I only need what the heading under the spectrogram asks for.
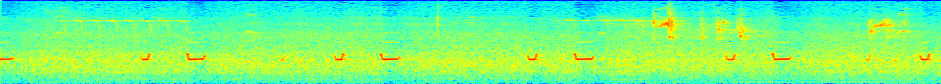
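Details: Spring calling of an Oriental scops owl, a bird whose two-beat call is said to predict a poor harvest and three-beat call a good one; clear paired hoots repeat about every two seconds over broad background rush.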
